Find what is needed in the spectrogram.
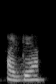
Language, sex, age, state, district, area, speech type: Odia, female, 60+, Odisha, Jharsuguda, rural, conversation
